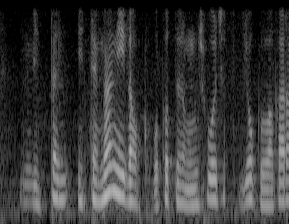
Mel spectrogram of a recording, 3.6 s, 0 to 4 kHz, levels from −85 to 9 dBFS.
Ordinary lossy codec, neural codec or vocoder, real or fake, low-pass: none; codec, 24 kHz, 0.9 kbps, WavTokenizer, medium speech release version 1; fake; 3.6 kHz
